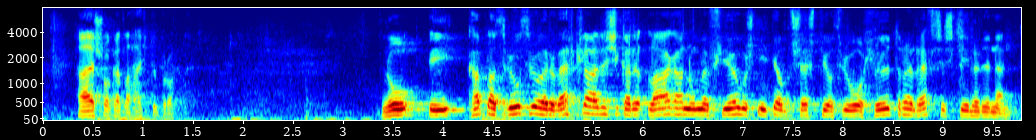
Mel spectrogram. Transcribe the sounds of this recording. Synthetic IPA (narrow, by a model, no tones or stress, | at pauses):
θaðɛɾsɔkʰat̪lahajht̪ʏpɾɔ̰wht̪ | nuikʰaplaθɾjuːθɾjuɛɾʏvɛr̥klaðaɾisikaɾlaːɣanumɛðfjœːɣʏsniːt̪jawhnɾ̥sɛkst̪ʰiɔθɾjuːɔl̥ʏːt̪ɾanɾɛfsɪscɪːlɪɾɪnɛ̰mt̪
